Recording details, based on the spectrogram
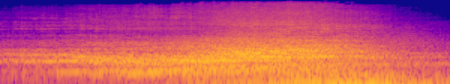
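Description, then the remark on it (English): A car swishes past a microphone on wet pavement, layered with deep, rough elephant growls to form a sound-design bass loop; the combined roar swells to a loud peak midway and then eases off, with no talking. “So those two elements layered together are what creates the bass loop for the TIE fighter.”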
